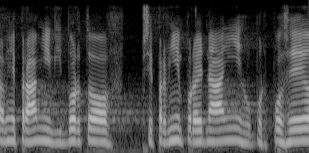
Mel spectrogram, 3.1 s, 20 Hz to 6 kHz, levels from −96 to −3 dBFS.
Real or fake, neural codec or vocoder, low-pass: real; none; 5.4 kHz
